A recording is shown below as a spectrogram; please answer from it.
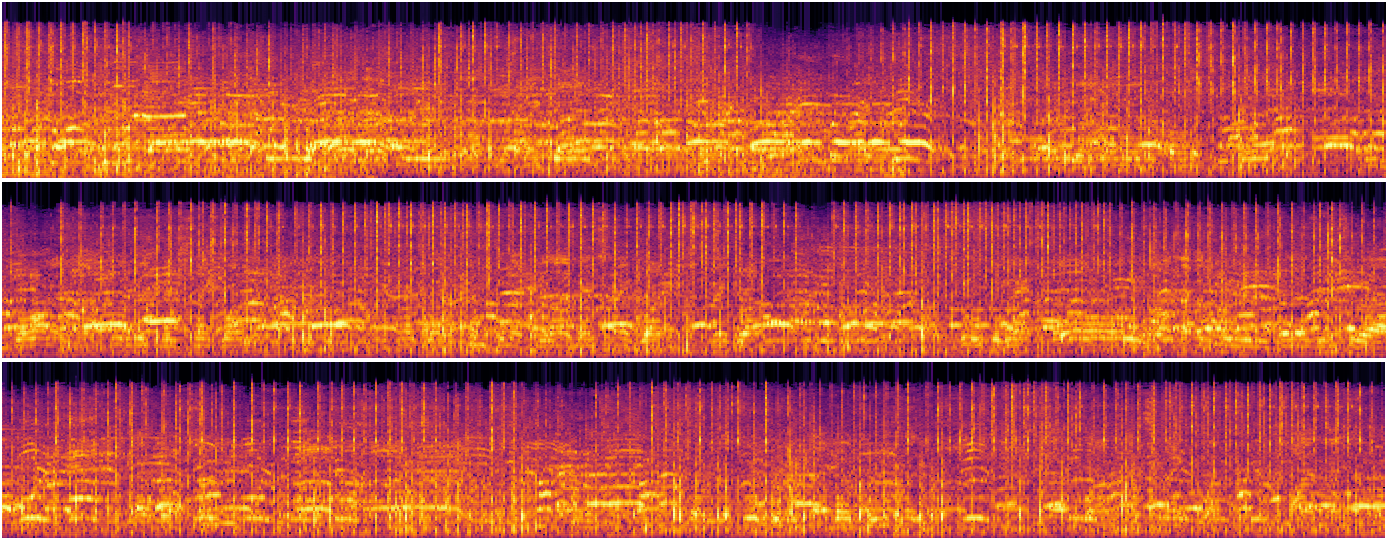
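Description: Many paintball markers firing rapid streams of shots at once, making a continuous fast rattle, with voices shouting over it.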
